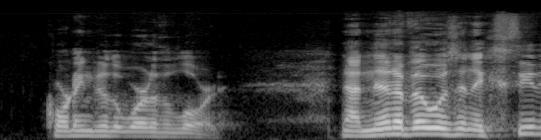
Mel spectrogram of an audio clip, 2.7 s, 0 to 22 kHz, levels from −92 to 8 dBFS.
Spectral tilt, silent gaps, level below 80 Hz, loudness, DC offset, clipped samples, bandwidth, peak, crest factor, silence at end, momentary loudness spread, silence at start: -5.5 dB/octave; none; -70 dBFS; -20 LUFS; under 0.1%; under 0.1%; 15 kHz; 0 dBFS; 20 dB; 0 s; 15 LU; 0.25 s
